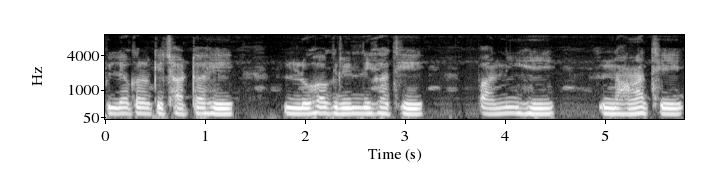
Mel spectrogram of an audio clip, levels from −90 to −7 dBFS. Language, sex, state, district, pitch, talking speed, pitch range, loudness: Chhattisgarhi, male, Chhattisgarh, Bilaspur, 155 Hz, 135 wpm, 145-155 Hz, -13 LUFS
